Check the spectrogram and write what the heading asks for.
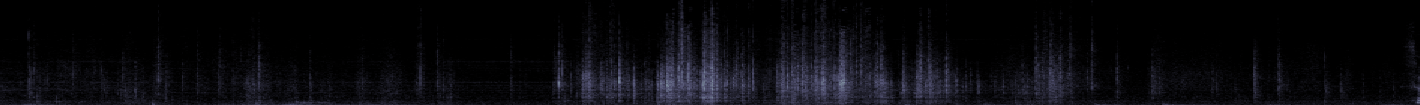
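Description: Paper backing sheet rustling and crackling as it is handled and an iron is pressed and moved over it on felt, with a dense spell of crackling about halfway through and a shorter one a little later.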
